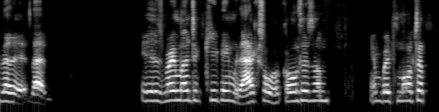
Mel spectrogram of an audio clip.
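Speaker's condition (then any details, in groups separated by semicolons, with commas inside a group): Cerebral palsy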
